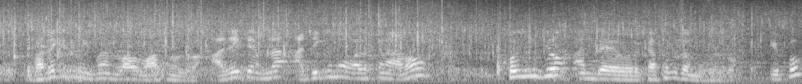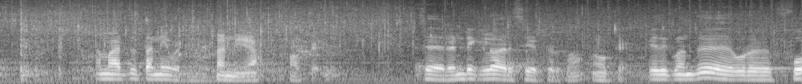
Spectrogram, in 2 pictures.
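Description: Tempering sizzling in hot oil in a large kadai as it is stirred with a long metal ladle, with men talking over it.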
